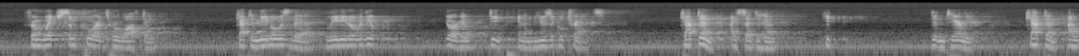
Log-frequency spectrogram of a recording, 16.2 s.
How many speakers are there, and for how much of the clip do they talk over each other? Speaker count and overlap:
1, no overlap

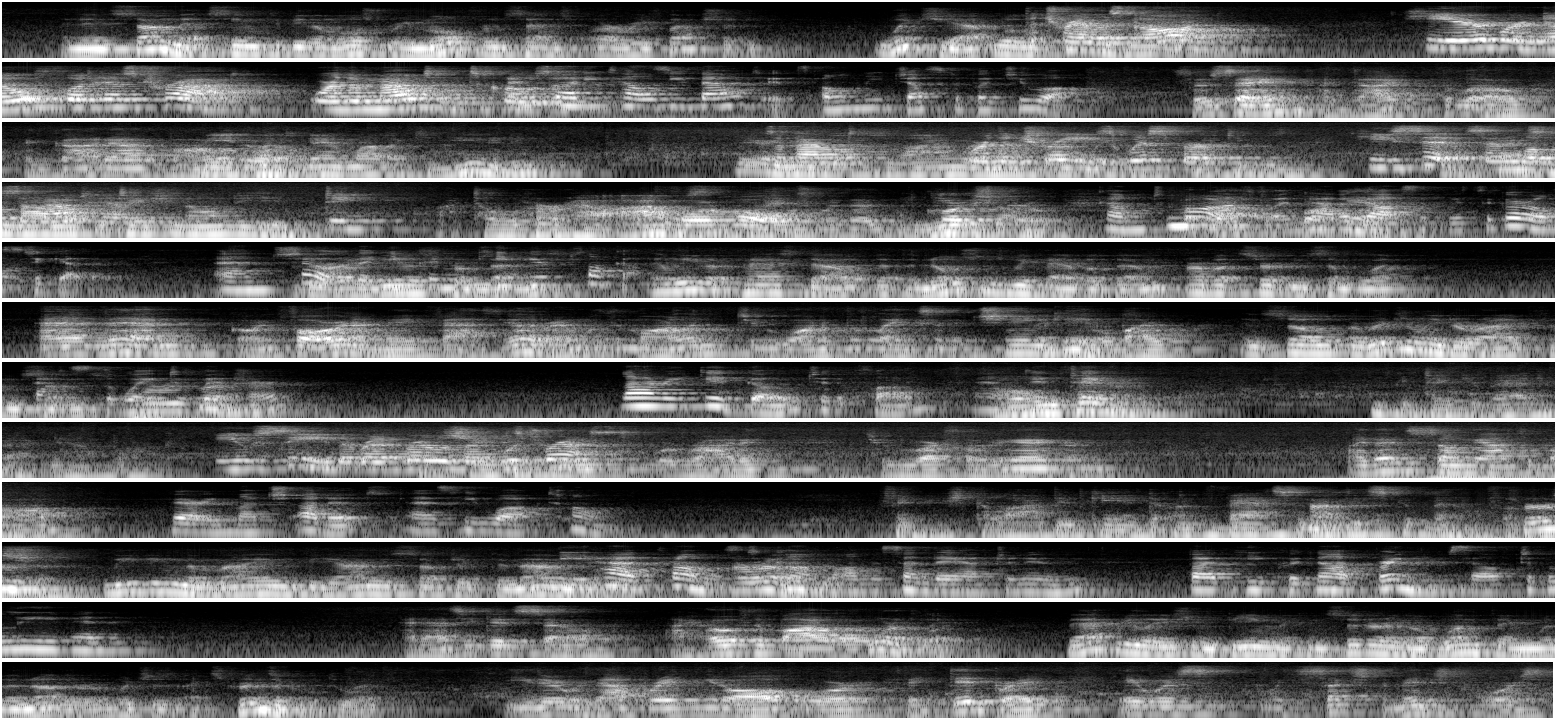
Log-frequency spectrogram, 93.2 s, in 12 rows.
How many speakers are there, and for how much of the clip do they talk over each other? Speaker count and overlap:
5, about 23%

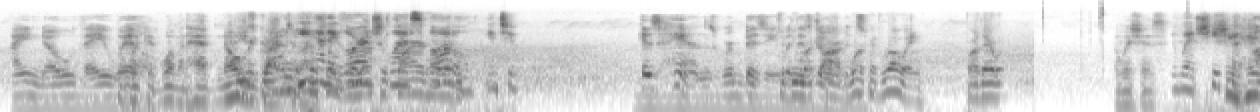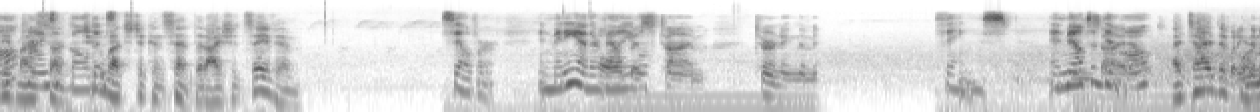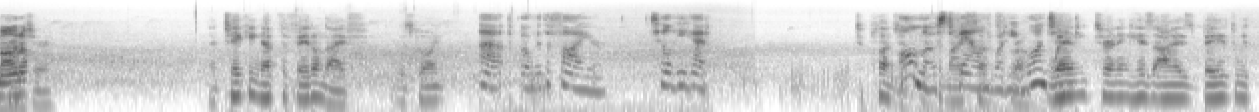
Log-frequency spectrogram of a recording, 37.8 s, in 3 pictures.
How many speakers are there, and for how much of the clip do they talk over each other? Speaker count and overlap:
4, about 28%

